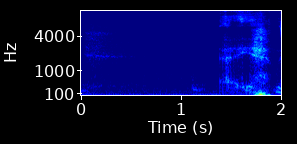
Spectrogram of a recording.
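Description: Faint room tone, then about one and a half seconds in a short breathy, unvoiced noise with a low bump on the microphone: a speaker drawing breath close to the mic before going on talking.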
